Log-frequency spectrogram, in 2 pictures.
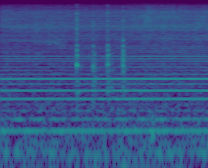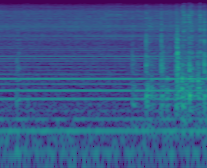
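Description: Electric pottery wheel running with a steady motor hum and a few faint ticks. Near the end a quick regular ticking starts, about five a second.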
